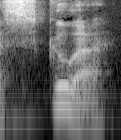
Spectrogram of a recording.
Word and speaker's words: skua: Uh, we don't have a skua category because skua would be the only word in it. – Yes, and normally skua is uh, two syllables.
